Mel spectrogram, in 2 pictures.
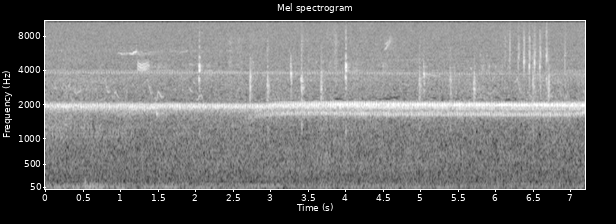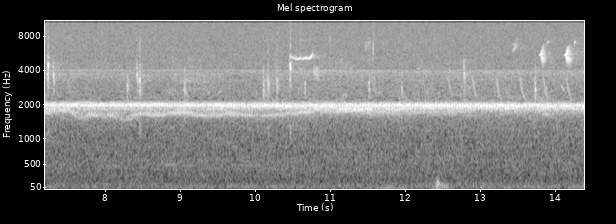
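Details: Toads singing on a night walk along a path, a continuous high buzzing trill holding one steady pitch for the whole stretch, with a faint wavering second trill beneath it, a few soft chirps and light low background rumble.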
